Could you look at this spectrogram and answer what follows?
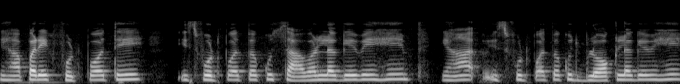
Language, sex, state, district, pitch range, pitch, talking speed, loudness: Hindi, female, Chhattisgarh, Bilaspur, 205-225 Hz, 215 Hz, 195 wpm, -19 LUFS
